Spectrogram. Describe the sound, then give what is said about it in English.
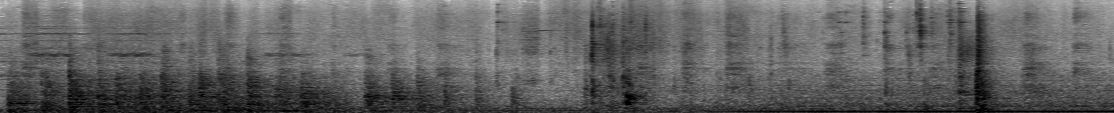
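A large blue door, opened by swiping a card, swings open and later shuts with a solid thud, a few clunks in between, over a steady low hum and busy background noise. “There is a large blue door. Swipe your card and get inside.”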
